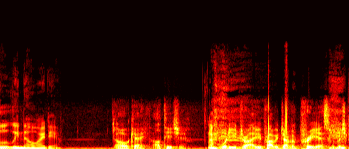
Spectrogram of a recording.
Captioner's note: laughs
